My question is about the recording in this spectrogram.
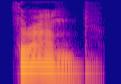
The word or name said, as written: thrump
